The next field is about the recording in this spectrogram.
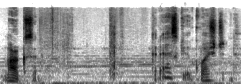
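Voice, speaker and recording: An actor playing an uneasy, hesitant scientist about to travel into space in a radio drama. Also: male voice, a little fast, over music, lightly acted. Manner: hesitant, subdued, searching.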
